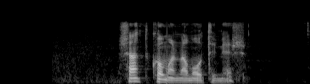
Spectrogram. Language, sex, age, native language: Icelandic, male, 60-69, Icelandic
